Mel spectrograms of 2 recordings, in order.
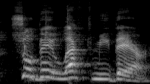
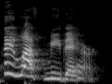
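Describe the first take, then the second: First: Louder, aggrieved emphasis; indignant. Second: Very loud, higher-pitched indignation; outraged repeat. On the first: Real, not acted. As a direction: state the grievance loudly. Indignant retelling of being abandoned. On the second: Acted. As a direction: shout the grievance in disbelief.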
